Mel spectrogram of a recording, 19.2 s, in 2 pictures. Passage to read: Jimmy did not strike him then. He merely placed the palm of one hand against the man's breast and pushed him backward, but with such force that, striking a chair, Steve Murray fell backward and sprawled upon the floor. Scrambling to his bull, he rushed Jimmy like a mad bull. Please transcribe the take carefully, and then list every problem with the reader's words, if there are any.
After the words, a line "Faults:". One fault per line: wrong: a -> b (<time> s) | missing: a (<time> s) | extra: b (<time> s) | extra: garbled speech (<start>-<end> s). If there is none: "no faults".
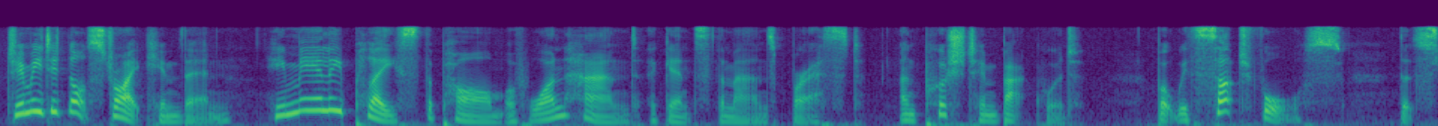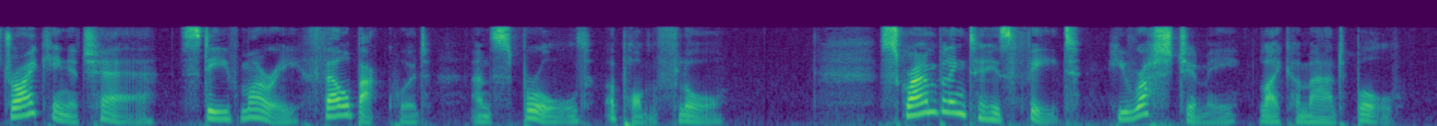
Jimmy did not strike him then. He merely placed the palm of one hand against the man's breast and pushed him backward, but with such force that, striking a chair, Steve Murray fell backward and sprawled upon the floor. Scrambling to his feet, he rushed Jimmy like a mad bull.
Faults:
wrong: bull -> feet (16.4 s)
